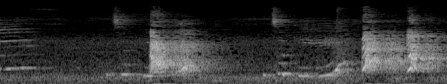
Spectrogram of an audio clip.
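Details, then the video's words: Possessive pet Shih Tzu Leo, behaving jealously, lets out short, harsh yipping barks in three bursts after a thin whine, with a person's voice nearby. "My dog gets possessive# Jealous Dog"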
